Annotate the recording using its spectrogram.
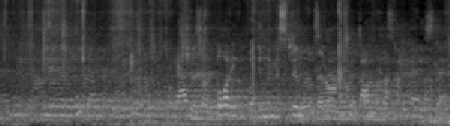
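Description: A crowd of people murmur and chat in a large echoing hall.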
